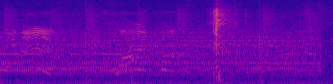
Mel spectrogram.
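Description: Background music with sustained, held tones, under faint voices and a single light click about one and a half seconds in.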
